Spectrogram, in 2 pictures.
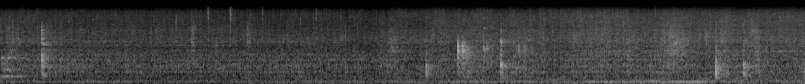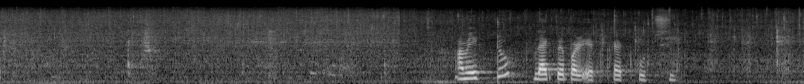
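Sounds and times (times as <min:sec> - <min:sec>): food sizzling in oil: 0:00.0 - 0:16.0
wooden spatula scraping pan: 0:06.5 - 0:09.8, 0:10.4 - 0:12.0, 0:14.4 - 0:16.0.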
